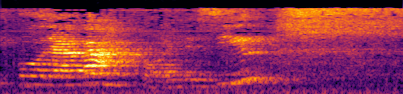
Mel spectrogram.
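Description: A woman speaks into a microphone with animation in an echoing room.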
